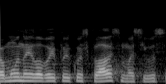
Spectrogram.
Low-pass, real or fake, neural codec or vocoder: 5.4 kHz; real; none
